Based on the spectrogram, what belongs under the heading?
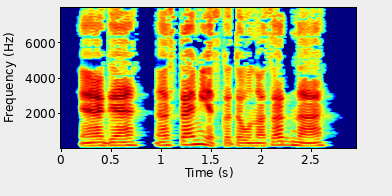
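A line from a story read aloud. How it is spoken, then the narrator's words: Grumbling older man. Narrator (Russian): проворчал седовласый мужчина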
